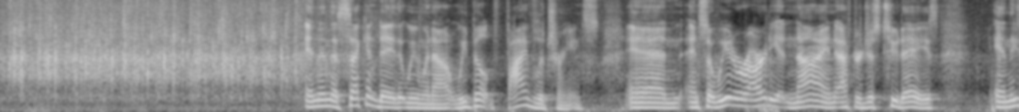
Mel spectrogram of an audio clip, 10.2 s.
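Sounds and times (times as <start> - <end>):
audience clapping: 0.0 - 3.8
speech: 3.0 - 10.1.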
